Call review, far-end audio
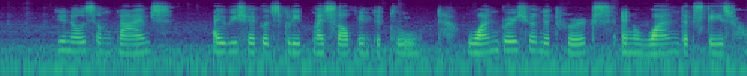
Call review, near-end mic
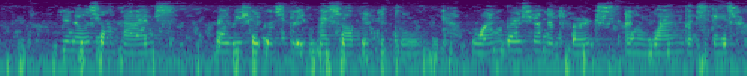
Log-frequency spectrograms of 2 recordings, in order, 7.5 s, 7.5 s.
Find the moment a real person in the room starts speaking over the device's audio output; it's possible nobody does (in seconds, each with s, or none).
none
